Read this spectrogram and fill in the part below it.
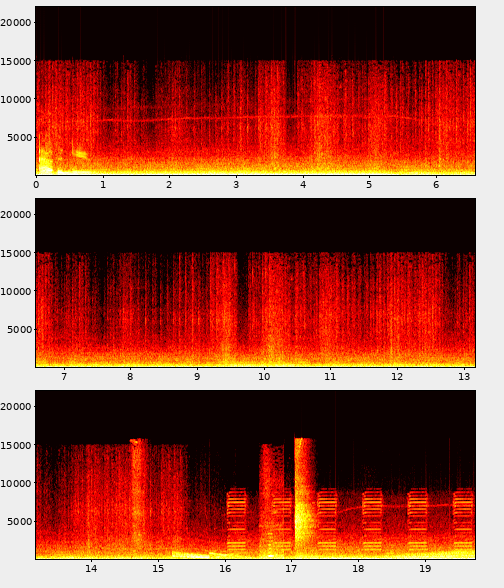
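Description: A bus engine hums and drones steadily.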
